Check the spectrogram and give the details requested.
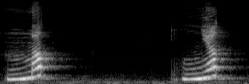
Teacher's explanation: In the South, words like these are pronounced with a k instead.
